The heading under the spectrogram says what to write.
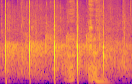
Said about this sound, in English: Come on, you can clap.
